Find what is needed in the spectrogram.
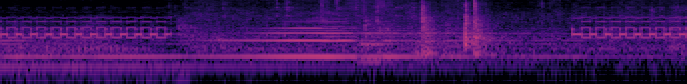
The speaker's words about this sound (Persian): میگم این تلفن خوشو کشتم، بعضی‌ها نمیخوان جواب بدن. من دستم بنده، خودت جواب بده.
